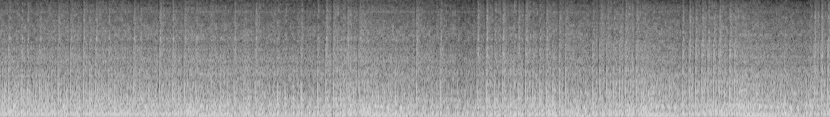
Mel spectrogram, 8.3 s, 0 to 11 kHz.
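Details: 1982 Harley-Davidson Ironhead Sportster after two years of tinkering, started on choke with timing reset; loud, even, fast-firing open-exhaust rumble, no misses, knocks or rattles. Idling healthily, though owner feels it's slightly lean under acceleration and needs further tuning.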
